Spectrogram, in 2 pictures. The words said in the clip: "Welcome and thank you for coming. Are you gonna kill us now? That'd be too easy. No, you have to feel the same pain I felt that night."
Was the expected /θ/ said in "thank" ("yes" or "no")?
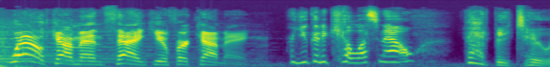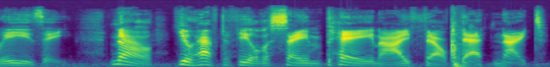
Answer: yes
